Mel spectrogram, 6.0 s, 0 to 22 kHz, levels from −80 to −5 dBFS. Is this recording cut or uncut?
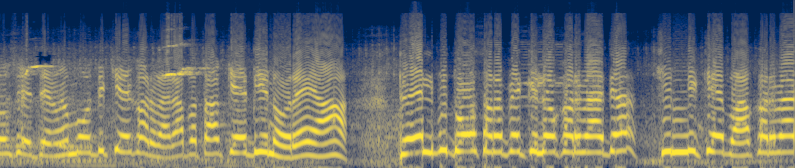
uncut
